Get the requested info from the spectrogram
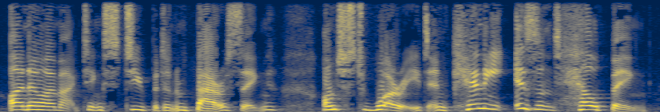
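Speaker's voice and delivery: mildly tearful complaint; sniffy. A narrator's reading. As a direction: admit it while still upset. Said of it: "she sniffed".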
